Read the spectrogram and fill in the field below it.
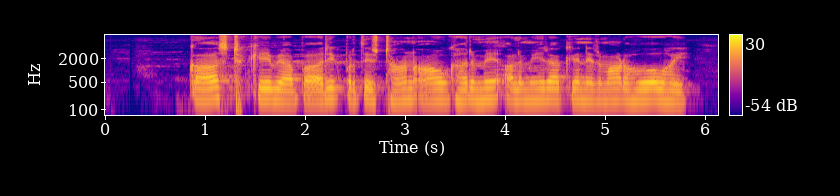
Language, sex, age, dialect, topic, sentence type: Magahi, male, 46-50, Central/Standard, banking, statement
